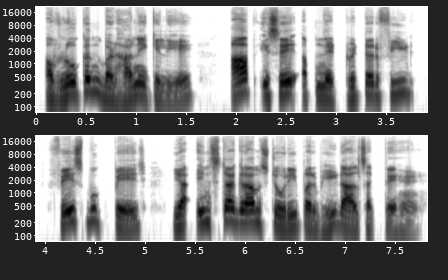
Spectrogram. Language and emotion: Hindi, neutral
